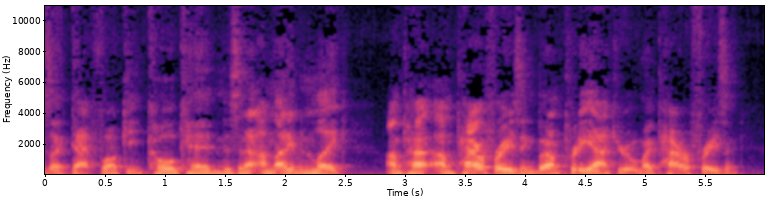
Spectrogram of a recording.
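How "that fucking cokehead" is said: mild half-yell, mock screaming tone. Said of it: "he was screaming cokehead".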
